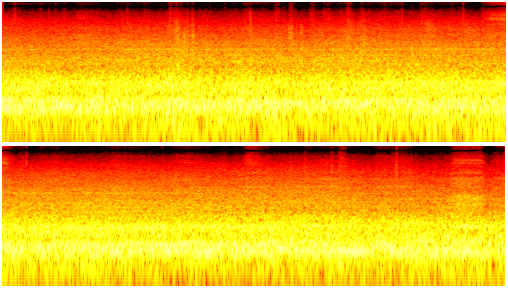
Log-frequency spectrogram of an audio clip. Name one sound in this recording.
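A car engine drones steadily from inside the cabin at speed.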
